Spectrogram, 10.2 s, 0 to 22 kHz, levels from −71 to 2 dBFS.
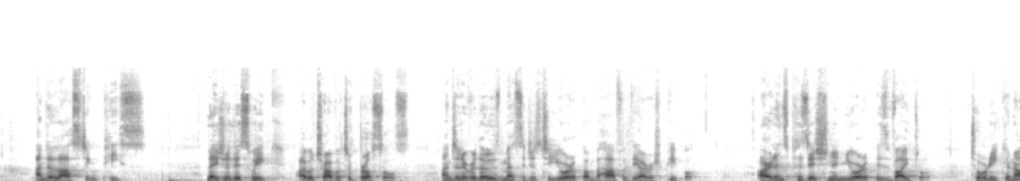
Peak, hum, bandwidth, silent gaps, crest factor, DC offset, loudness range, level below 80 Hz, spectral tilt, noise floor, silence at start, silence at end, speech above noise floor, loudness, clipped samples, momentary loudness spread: -6 dBFS; none; 14 kHz; none; 20 dB; under 0.1%; 1 LU; -66 dBFS; -4 dB/octave; -55 dBFS; 0.1 s; 0 s; 30 dB; -26 LUFS; under 0.1%; 13 LU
